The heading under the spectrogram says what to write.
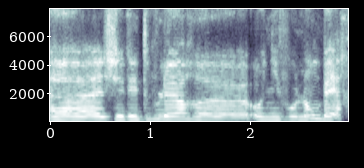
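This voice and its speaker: The woman's tone is dark and mellow. Her background is quiet. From central France, Corrèze. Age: 20s. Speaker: patient sharing her experience. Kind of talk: interview testimony. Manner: hesitant, many fillers.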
